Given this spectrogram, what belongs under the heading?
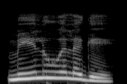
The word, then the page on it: ಮೇಲುವಲಗೆ: mēluvalage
